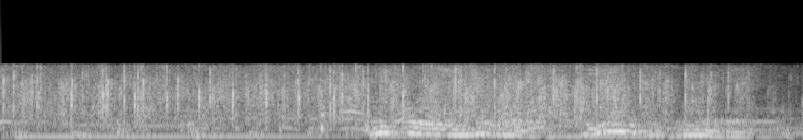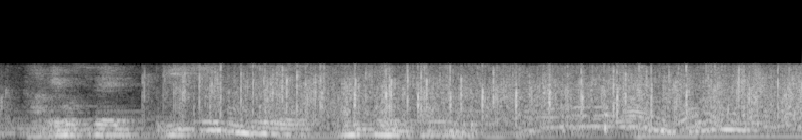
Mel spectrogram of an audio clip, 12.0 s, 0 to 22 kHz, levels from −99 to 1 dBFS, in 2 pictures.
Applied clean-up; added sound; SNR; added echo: none; Applause; -1 dB; reverberation time 0.6 s.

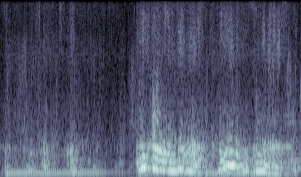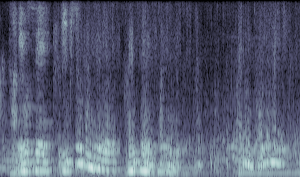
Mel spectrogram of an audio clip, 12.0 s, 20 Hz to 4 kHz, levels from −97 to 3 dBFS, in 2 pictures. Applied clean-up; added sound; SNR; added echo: neural separator model SepFormer DNS4.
